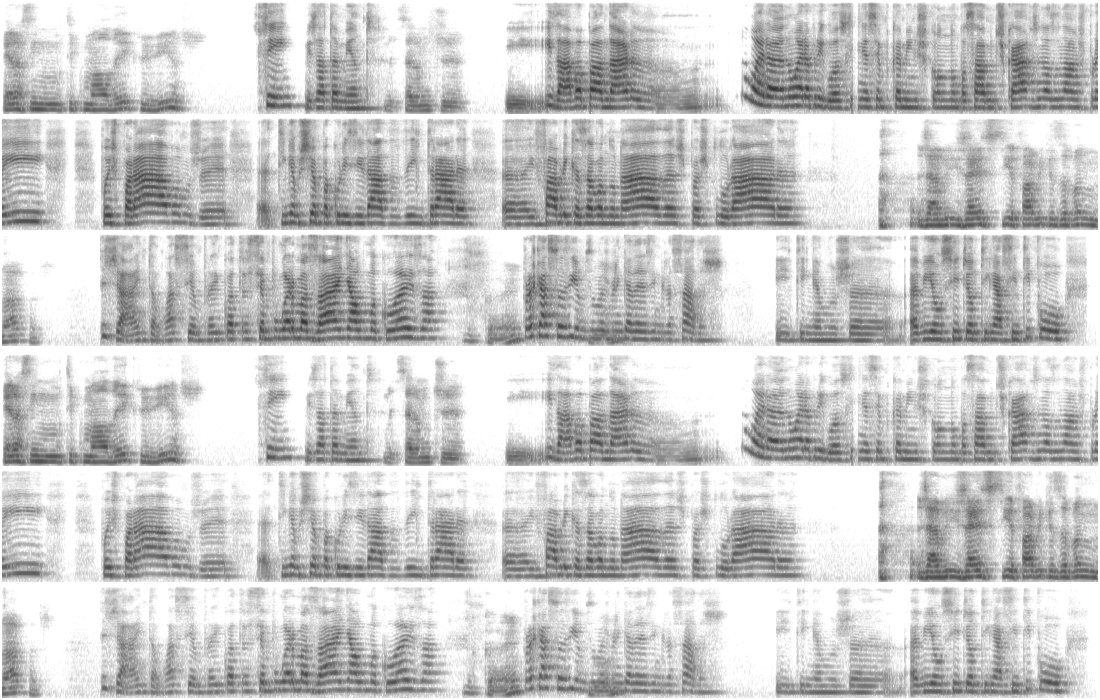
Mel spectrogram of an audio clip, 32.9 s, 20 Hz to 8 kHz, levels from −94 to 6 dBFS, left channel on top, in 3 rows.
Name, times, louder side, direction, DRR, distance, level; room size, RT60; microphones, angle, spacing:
voice 1, 0.0-2.0 3.8-4.6 19.7-22.3 26.5-27.1 27.8-28.1, right 3 dB, 65° right, 1.1 m, -30 dB
voice 2, 2.6-3.8 5.0-7.1 7.4-19.0 22.9-26.6 27.1-29.1 29.7-32.7, left 7 dB, 75° left, 0.5 m, -25 dB
5.5 x 4.1 x 4.4 m
head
